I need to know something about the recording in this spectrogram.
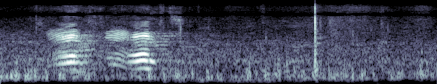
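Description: Two short shouts from players, then, about one and a half seconds in, a single sharp kick of a football: a shot on goal.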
